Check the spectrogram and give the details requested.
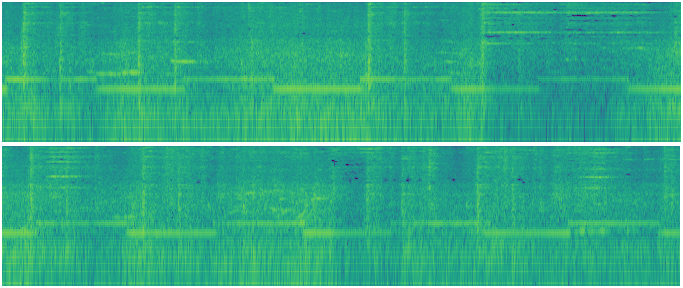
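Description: Passenger train carriages rolling past, with a low rumble and wheels clicking over rail joints. Over it, an electronic two-note warning tone alternates a higher and a lower note, a full cycle a little under every two seconds.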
